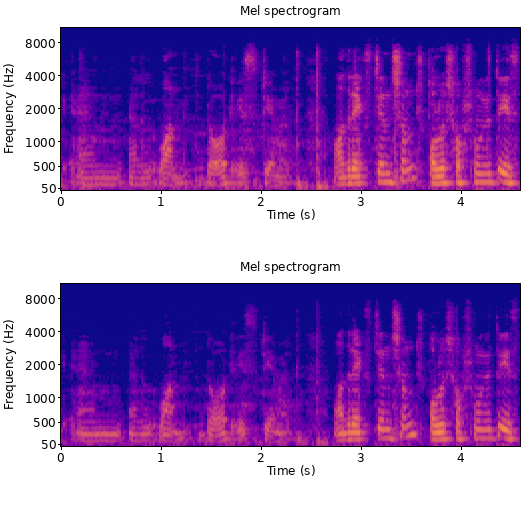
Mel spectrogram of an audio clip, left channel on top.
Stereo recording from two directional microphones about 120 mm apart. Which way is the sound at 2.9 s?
30° right (ahead or behind).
